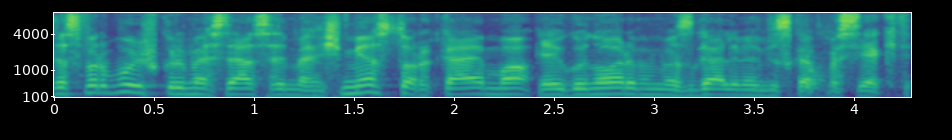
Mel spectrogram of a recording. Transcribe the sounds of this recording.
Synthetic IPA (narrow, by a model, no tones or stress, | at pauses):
nʲɛsʋɐrbʊɪʃkʊrmʲɛsʲæːsɐmʲɛɪʃmʲiɛst̪ʊːɐrkɐɪmoːjɛɪɡʊnoːɾʲɪmʲɛmʲɛsɡɑːlʲɪmʲɛʋʲɪskɑːpɐsʲiɛkt̪ʲɪ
